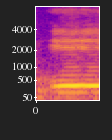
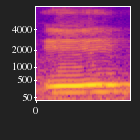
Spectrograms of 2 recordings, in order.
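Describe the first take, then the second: First: "a" said short and cut off; short vowel. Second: "a" held long and falling; long vowel. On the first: Teacher demonstrating the plain vowel letter, short "a". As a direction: say a brief "a". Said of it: "A is called a". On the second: Teacher demonstrating A with ba, long "a". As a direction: draw out "a". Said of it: "A ba is called a". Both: Shown as a demonstration.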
